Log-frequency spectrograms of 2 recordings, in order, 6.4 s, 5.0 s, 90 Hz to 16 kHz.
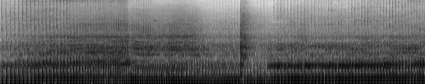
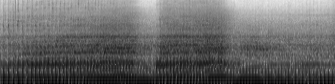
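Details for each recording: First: Royal Enfield Bullet Standard 350 single-cylinder: steady thump with a sharp puffing chuff at each beat from a slight leak at the front exhaust header pipe joint, before a new packing gasket is fitted. Exhaust leak at header pipe joint. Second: Royal Enfield Bullet Standard 350 single-cylinder, after a new packing gasket: deep, even thump with a steady beat and no ticking or puffing leak; the exhaust is fully sealed. Normal exhaust note.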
